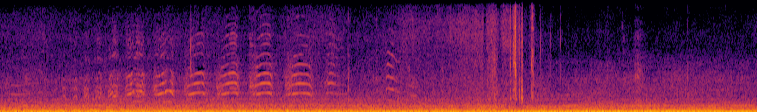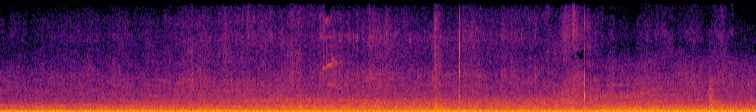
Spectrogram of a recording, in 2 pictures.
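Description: Fishing boat's engine running with a steady low hum. Between about one and five seconds in, a bird gives a quick series of rising-and-falling cries, several a second.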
